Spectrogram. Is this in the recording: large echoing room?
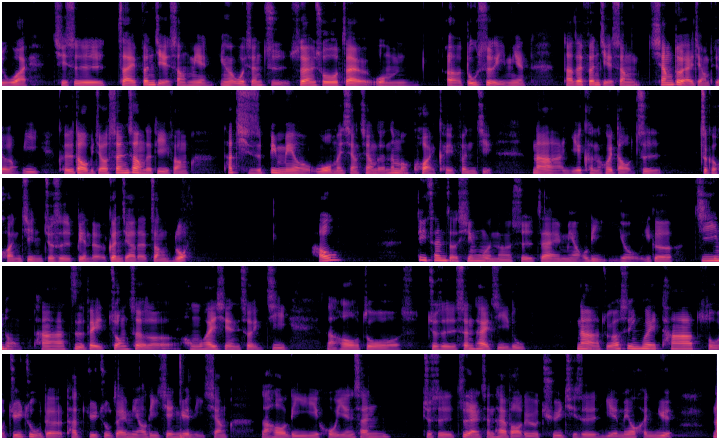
no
